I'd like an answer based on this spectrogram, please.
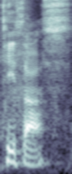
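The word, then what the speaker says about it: Tisas: And it's pronounced T-sauce.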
